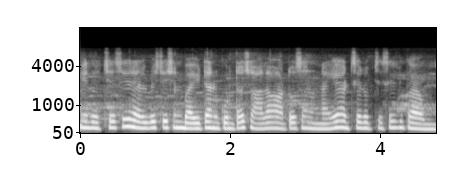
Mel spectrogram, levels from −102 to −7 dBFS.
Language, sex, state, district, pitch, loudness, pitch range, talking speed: Telugu, female, Andhra Pradesh, Krishna, 205 Hz, -15 LUFS, 195-215 Hz, 200 wpm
